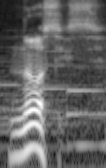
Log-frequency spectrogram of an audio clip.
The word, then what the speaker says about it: Gnosis: That name again. Gnosis. Why are they all pronouncing the G?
